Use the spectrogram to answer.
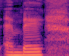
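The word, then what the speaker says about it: djembe: more with the yeah the d is silent for sure and then you hear more like that j that just sound so the j comes together as embe but you'll find that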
